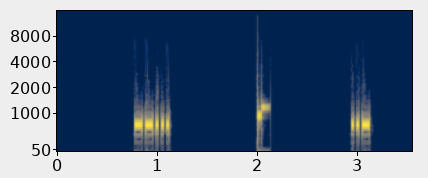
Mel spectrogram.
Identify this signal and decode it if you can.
Morse code, heard as a keyed tone, about 44 wpm, 700 Hz. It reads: 7 U
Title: Single Character (Letter:Number:Punctuation:Prosign) Alt 45wpm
